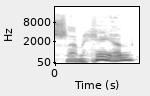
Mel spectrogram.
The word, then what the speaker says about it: Samhain: Some people prefer to pronounce it as Samhain, which are usually punk rockers from my high school days because it was Glenn Danzig's old band.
